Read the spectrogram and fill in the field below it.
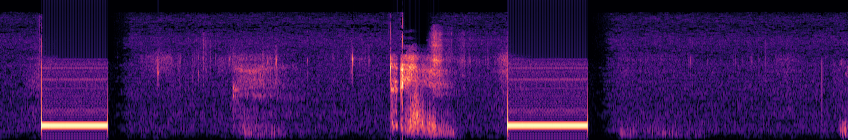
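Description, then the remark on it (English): Two long electronic ringback tones sound over a phone line during a call to the Swedish Tourist Association, each about a second long and roughly five seconds apart, with faint hissing line noise filling the gaps between rings. “dialed it to find out what was going on”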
